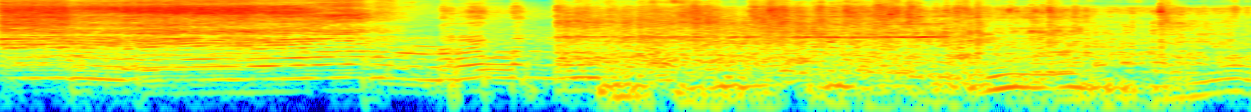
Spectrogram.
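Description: Tyres skid on tarmac.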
